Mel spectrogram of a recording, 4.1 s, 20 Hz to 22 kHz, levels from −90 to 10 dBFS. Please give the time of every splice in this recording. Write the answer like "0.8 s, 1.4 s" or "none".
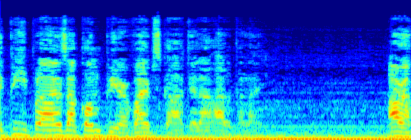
none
